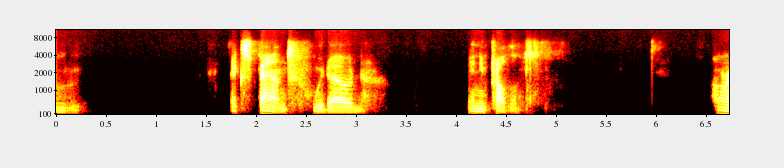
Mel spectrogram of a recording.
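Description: A man explains calmly in a lecture, close by.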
